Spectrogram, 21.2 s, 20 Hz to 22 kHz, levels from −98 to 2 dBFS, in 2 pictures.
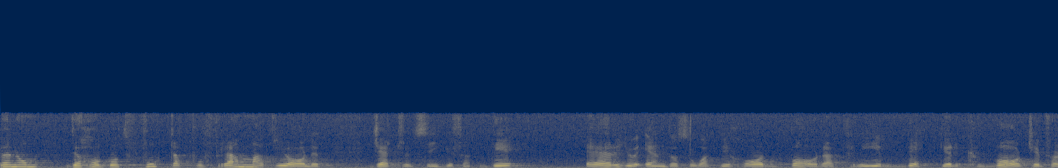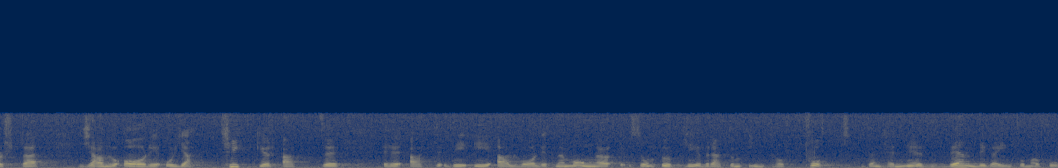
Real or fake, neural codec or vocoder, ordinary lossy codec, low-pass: fake; vocoder, 44.1 kHz, 128 mel bands every 512 samples, BigVGAN v2; MP3, 64 kbps; 7.2 kHz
